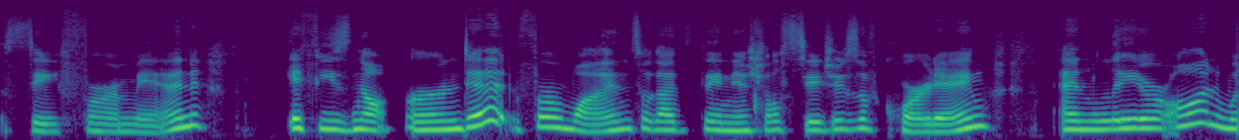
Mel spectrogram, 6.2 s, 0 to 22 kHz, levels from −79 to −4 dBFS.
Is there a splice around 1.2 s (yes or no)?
no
